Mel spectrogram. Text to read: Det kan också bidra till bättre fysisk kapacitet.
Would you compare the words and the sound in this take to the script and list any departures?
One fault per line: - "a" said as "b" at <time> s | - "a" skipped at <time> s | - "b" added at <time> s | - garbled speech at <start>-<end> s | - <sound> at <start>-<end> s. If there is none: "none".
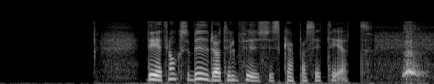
- "kan" skipped at 1.7 s
- "bättre" skipped at 2.4 s
- bark at 4.0-4.3 s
